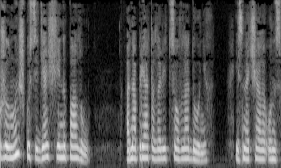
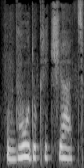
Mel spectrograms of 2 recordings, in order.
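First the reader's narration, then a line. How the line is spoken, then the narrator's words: Whisper. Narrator (Russian): прошептала она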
